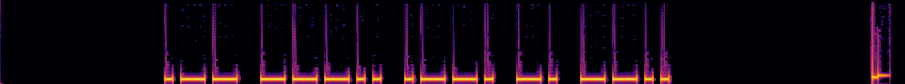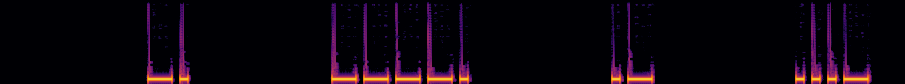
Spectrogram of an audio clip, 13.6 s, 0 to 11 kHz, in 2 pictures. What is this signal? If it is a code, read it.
Morse code, heard as a keyed tone, about 20 wpm, spaced as for 11 wpm, 700 Hz. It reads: W8PNZ N9AV
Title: USA Call Signs - 5 Characters - 6x Character Spacing - 20wpm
